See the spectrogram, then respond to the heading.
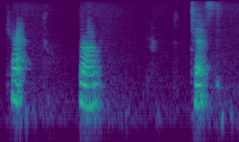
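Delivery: barely voiced, soft whisper. Doing a whisper voice test with one ear covered: whispering. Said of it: "I'm going to whisper in the other".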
